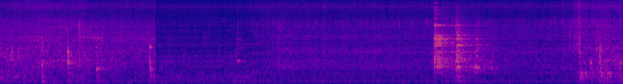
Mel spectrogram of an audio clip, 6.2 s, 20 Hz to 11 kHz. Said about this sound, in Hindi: 1 से 2 मिनट और मसाले को भूनेंगे।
